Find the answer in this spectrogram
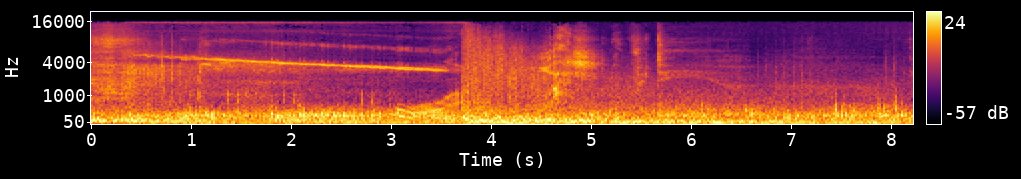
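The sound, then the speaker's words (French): A high, falling whistle streaks in over a constant low rumble for about three seconds, then a nearby artillery shell bursts with a heavy, broad blast that rolls off into dense background noise. “Ah, pas passé loin celle-là.”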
